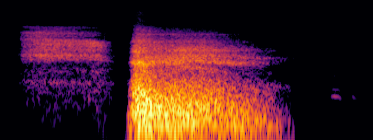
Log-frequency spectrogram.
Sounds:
Sigh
